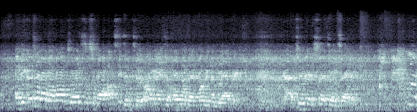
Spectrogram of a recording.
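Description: Speech from a film's soundtrack played over loudspeakers in a hall, heard with the room's echo.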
